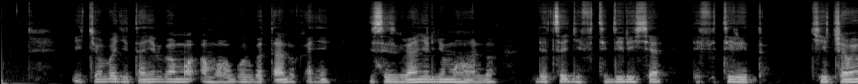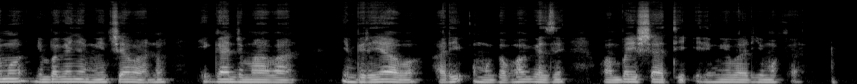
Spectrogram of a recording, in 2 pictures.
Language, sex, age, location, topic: Kinyarwanda, male, 18-24, Nyagatare, health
